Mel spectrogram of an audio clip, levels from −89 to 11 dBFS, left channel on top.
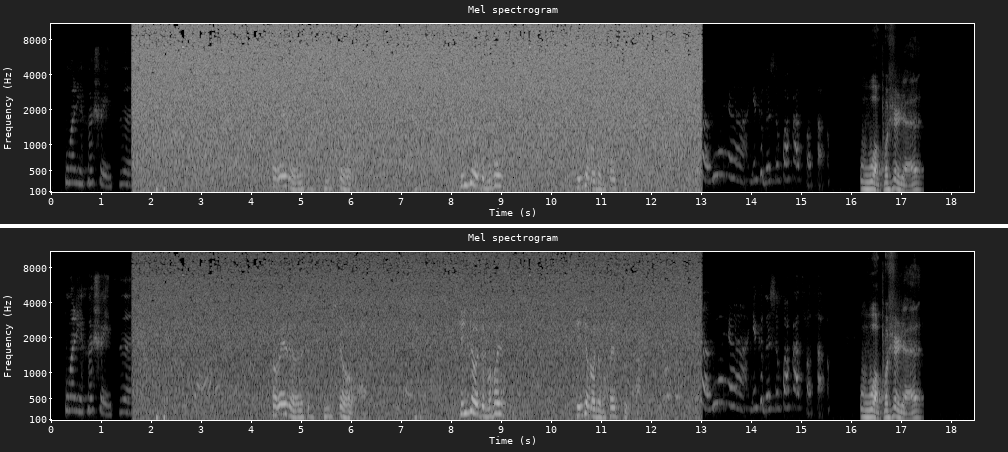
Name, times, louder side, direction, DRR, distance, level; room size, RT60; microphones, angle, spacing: voice 1, 0.3-3.5 6.8-9.8 12.1-15.5, right 4 dB, 75° right, 1.8 m, -49 dB
sound 1, 1.6-13.0, left 13 dB, 40° left, 0.3 m, -23 dB
voice 2, 1.8-2.2 4.4-6.9 8.2-9.1 10.4-11.9 16.2-17.5, right 2 dB, 25° right, 0.7 m, -30 dB
head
